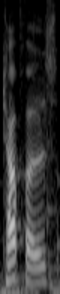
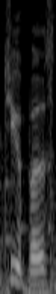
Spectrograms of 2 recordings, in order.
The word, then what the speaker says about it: tuples: Welcome to this session on Python tuples or tuples, depends on how you're comfortable in pronouncing it.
